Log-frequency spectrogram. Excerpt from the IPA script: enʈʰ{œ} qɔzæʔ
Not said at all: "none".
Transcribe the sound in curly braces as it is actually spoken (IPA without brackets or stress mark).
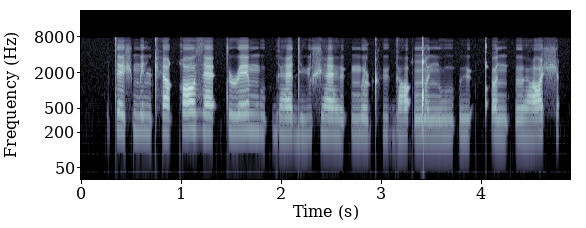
æ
